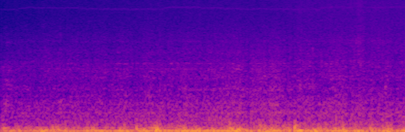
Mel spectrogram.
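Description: Steady low rumble in a car cabin, with no clear motor whine or clicks.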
